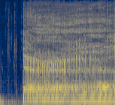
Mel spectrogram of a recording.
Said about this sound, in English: Oh, did you read the comment that said, yes, please never burp again, I was eating breakfast.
